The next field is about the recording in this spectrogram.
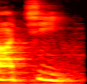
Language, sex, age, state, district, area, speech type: Tamil, female, 18-30, Tamil Nadu, Tiruvarur, urban, read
